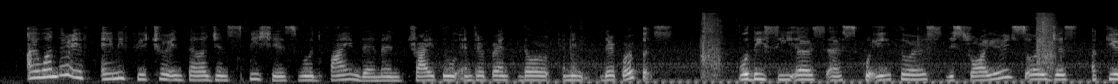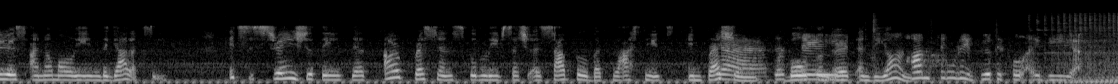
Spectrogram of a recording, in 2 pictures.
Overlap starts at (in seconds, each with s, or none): 18.3 s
